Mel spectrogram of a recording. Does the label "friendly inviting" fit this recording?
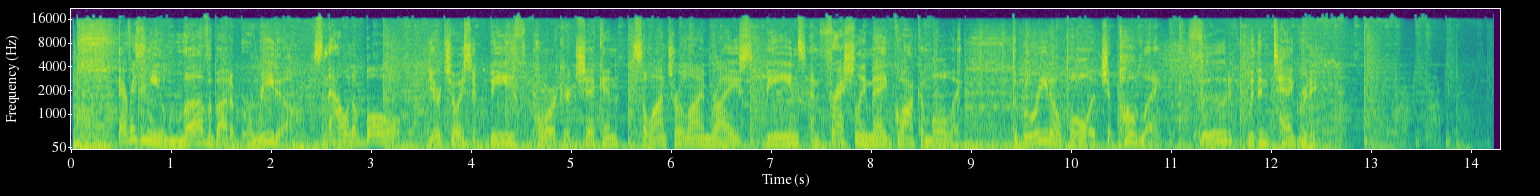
Yes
